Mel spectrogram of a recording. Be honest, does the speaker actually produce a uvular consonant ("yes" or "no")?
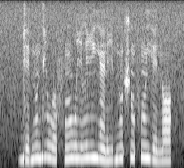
no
